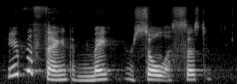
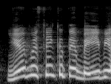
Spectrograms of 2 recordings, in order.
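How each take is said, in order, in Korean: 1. 내용어는 강하게, 기능어는 약하게 줄여서 말해요. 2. 모든 단어가 비슷한 무게로 나오고, 리듬이 없어요. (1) "빨간색만 상대 귀에다가 꼽아준다고 생각하면" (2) "리듬을 타지 않고 빠르게 말을 한다 그러면"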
